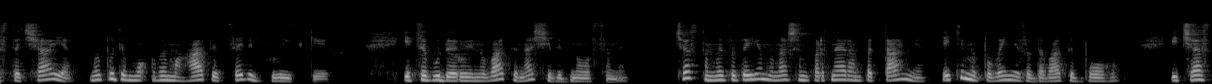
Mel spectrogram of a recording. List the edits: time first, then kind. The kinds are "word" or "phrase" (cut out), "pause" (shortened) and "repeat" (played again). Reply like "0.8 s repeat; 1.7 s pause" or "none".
none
